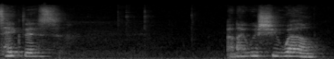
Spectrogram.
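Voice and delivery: confiding, voiced stage whisper, in character. Half-whispering to a tied-up boy while untying him: half-whispering in character. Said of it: "lean in and whisper to him and say".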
